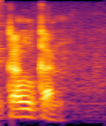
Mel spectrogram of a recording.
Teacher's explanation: इसमें मुख से बहुत कम ध्वनि और नाक का से सबसे ज्यादा ध्वनि निकलती है इसी को कहते हैं अनुस्वार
